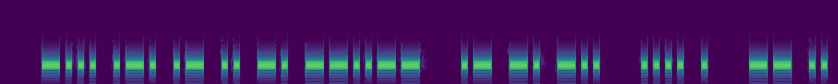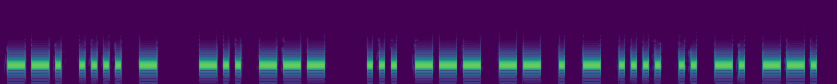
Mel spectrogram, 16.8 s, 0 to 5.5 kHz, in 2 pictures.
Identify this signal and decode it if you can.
Morse code, heard as a keyed tone, about 20 wpm, 600 Hz. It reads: BRAIN, AND HE MIGHT DO SOMETHING
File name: cw-books / winnie-the-pooh / winnie-20wpm-page-0097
